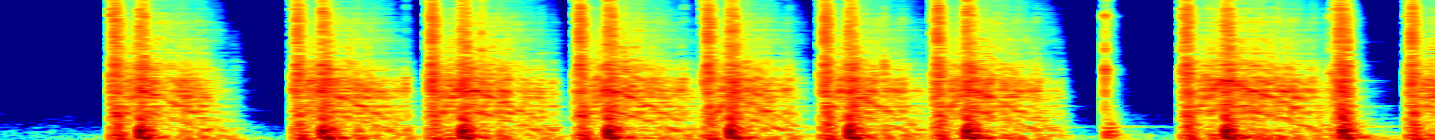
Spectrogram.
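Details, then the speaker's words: VW Crafter starter after a rebuild and tightening a poorly contacting, heat-damaged terminal: short, sharp cranking bursts, each engaging instantly and strongly. The starter now sounds healthy. "кает о мощно мощно тыр кает Ну хоть моментально реагирует сразу"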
